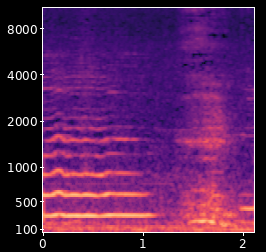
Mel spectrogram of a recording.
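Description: A woman singing unaccompanied, holding one long, steady note at the end of a Punjabi sung line for about a second. A brief pause follows, and the next line starts near the end.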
